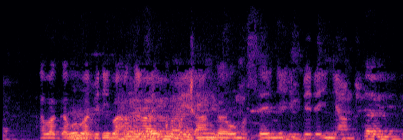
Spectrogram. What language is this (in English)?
Kinyarwanda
